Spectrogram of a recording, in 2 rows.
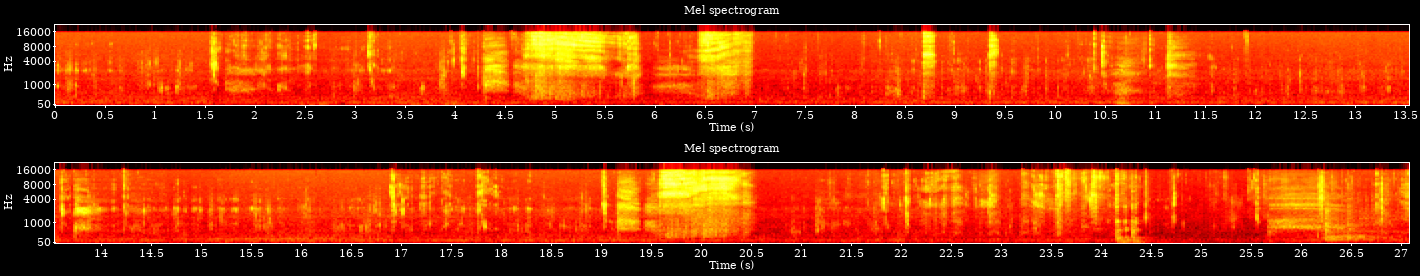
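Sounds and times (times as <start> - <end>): mouth clicks and smacks: 0.0 - 20.6
wet chewing: 0.0 - 27.0
loud breathy rush: 25.7 - 26.6.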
